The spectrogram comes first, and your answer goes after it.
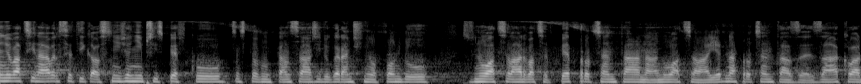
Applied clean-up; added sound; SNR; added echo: neural separator model SepFormer DNS4.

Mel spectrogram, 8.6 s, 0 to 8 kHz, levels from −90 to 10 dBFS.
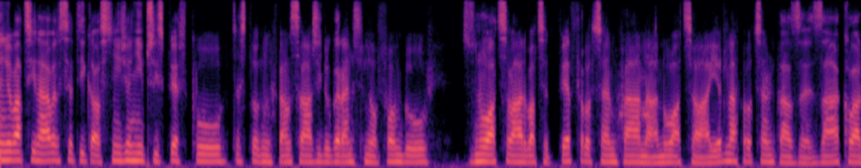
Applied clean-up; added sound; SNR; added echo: neural diffusion model UNIVERSE++.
